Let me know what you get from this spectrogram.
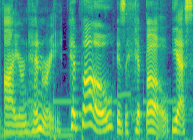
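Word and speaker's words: Hippeux: Hippo is a hippo. Yes, the X is silent in his name.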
